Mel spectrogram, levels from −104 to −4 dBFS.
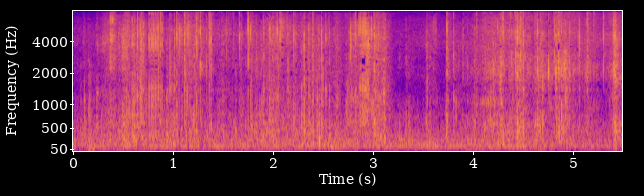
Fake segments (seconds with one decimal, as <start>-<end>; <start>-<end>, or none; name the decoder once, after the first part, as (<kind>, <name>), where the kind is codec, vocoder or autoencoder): none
